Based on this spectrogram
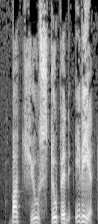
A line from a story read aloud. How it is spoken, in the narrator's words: shouted Mr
